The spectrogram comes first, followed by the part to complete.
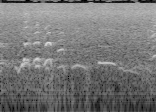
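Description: Women's short, high-pitched squeals and laughing calls over the steady rush of a small waterfall.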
